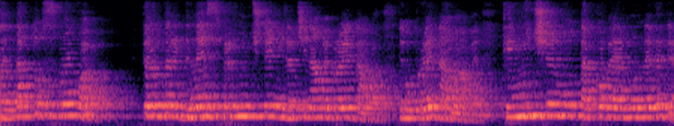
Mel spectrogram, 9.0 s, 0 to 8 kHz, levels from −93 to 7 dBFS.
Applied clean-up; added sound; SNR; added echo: neural separator model SepFormer DNS4.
